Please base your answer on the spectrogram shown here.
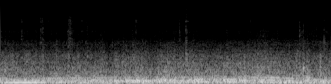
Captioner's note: engine noise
